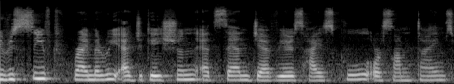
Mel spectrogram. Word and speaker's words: Xavier: Xavier's High School, or sometimes pronounced as St. Javier's High School, and St.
